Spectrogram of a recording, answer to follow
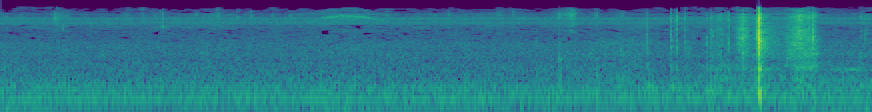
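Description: Clear soda poured from a plastic bottle into a glass of whisky, a faint steady fizzing pour. A single sharp click near the end.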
